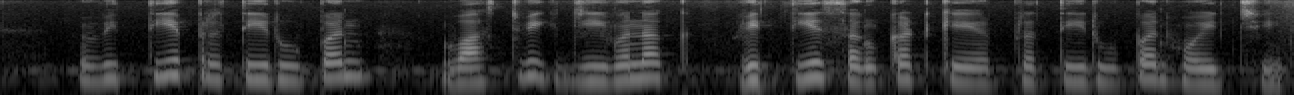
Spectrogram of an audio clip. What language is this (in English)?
Maithili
